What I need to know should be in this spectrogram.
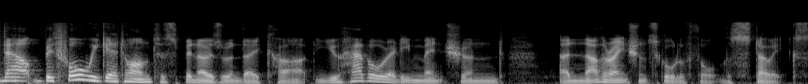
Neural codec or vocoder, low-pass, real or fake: none; 7.2 kHz; real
